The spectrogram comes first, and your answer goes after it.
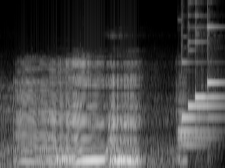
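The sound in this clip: A human voice imitates a red deer stag's roar with two deep, drawn-out, groaning bellows, loud and alone.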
